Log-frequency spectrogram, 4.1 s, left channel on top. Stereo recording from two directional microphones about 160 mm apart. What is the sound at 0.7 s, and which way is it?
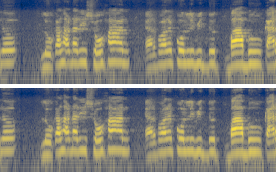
Speech, centre (ahead or behind).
